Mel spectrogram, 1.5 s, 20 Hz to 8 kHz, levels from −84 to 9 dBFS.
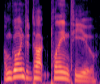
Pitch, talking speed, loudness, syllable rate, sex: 150 Hz, 280 wpm, -17 LUFS, 5.0 syllables/s, male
